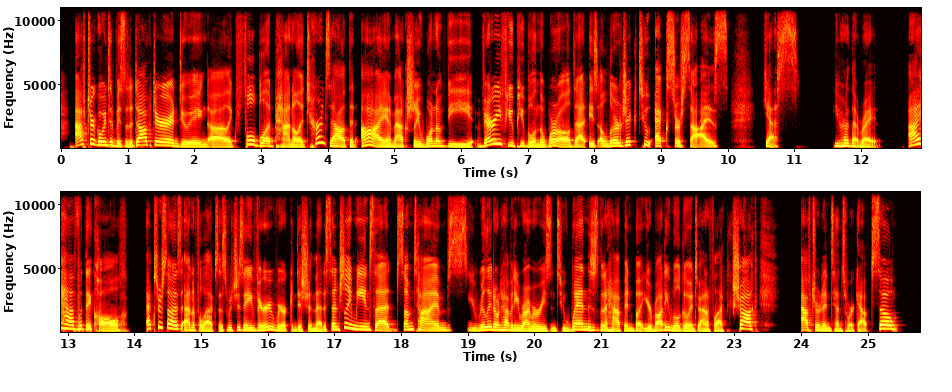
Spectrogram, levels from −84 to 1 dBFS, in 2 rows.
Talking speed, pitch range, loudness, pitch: 200 wpm, 160-230 Hz, -17 LUFS, 185 Hz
